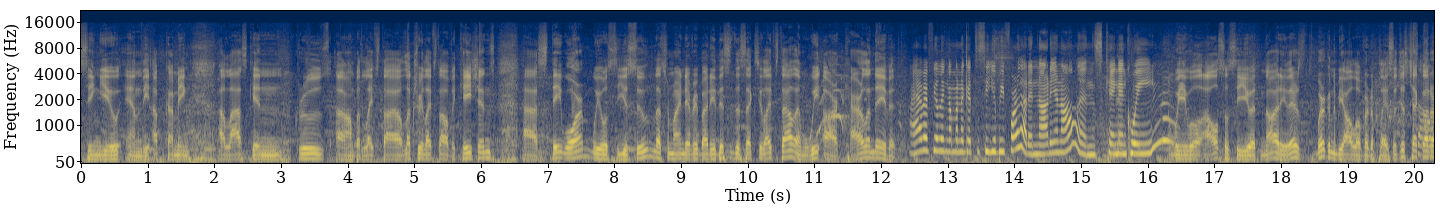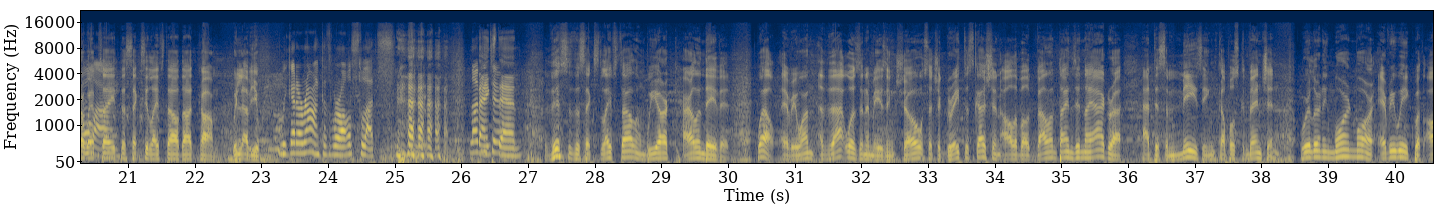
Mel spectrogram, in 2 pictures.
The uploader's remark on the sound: Join us on location from Niagara Falls, at the 11th annual Valentines in Niagara Couples Convention, with 600 hedonists, all celebrating Valentine’s Day the lifestyle way...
